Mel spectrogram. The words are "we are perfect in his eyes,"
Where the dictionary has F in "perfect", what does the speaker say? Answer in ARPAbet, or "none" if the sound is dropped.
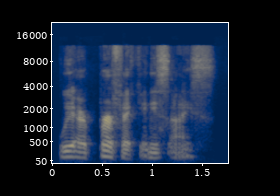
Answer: F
